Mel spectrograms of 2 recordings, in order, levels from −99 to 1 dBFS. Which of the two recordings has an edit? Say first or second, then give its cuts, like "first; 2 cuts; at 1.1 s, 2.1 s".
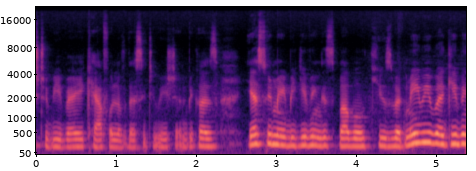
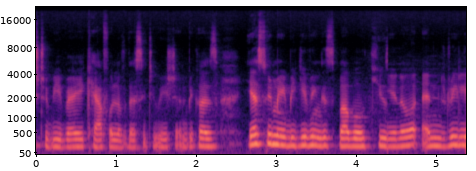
second; 1 cut; at 4.4 s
